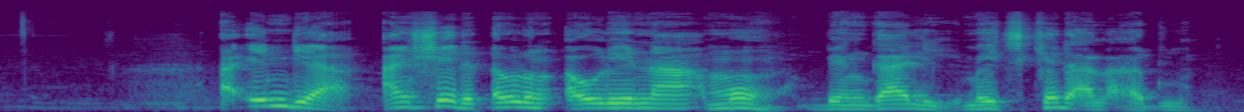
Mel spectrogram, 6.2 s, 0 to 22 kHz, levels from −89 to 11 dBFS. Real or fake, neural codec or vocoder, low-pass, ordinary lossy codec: fake; vocoder, 44.1 kHz, 128 mel bands every 256 samples, BigVGAN v2; 14.4 kHz; none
